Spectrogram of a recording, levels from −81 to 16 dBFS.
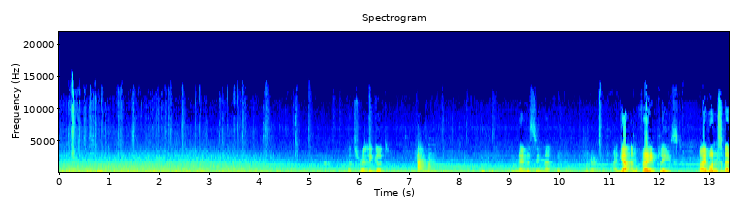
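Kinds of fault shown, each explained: MP2 compression: Throughout, the sound is dull and carries a gurgling, granular grit, with the top end flickering in and out. This is likely MPEG Layer II coding at a low rate, around 80 kbps, starving the upper sub-bands of bits so they drop out while the remaining bands are coarsely quantised.
DAB burbling: From 11.54 to 11.57 s a brief burst of burbling breaks through, with short blips of noise in single sub-bands. Bit errors, on the order of a fraction of a percent, have slipped past error correction into the coded data, corrupting samples across six frames.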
